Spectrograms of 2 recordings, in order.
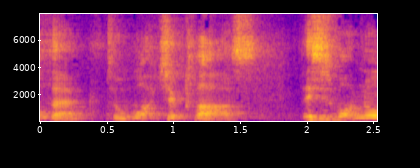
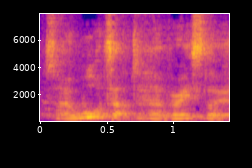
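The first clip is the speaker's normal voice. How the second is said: ordinary talk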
